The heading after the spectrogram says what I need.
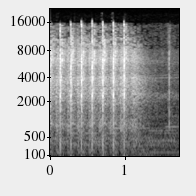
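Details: Rapid train of seven sharp clicks, about seven per second, then a single later click: a digital electric chiropractic adjusting gun (up to 1100 N) with its second attachment firing in the third mode, with more power and speed.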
